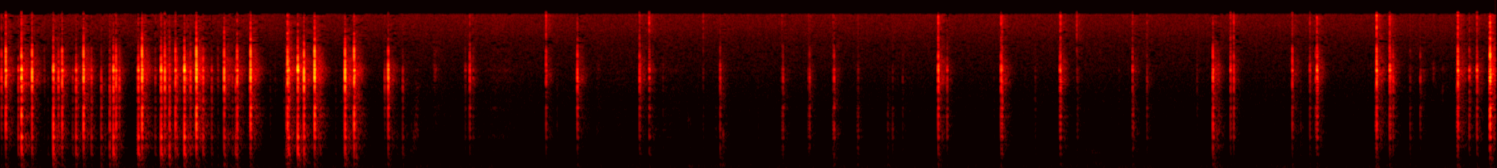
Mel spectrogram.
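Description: Long natural nails tap and scratch on a solid wooden table top. The first few seconds hold dense, rapid clicking with bright scratchy texture. The rest settles into sparse, short, crisp taps with almost no ring and little low end.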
